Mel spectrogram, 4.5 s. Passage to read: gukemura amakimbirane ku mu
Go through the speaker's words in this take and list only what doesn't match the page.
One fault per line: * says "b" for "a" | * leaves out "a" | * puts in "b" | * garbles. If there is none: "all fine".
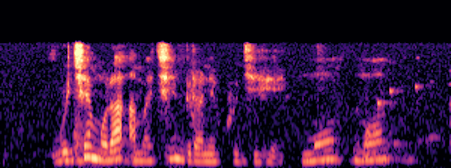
* puts in "gihe mu"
